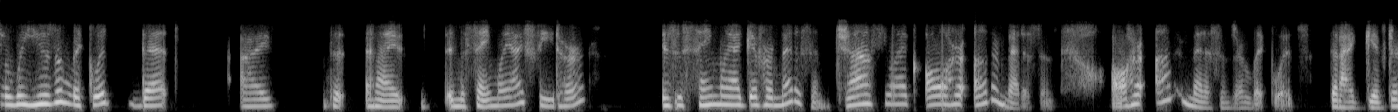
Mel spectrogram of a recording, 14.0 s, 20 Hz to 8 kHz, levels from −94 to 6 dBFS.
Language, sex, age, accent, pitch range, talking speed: English, female, 40-59, American, 185-275 Hz, 175 wpm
